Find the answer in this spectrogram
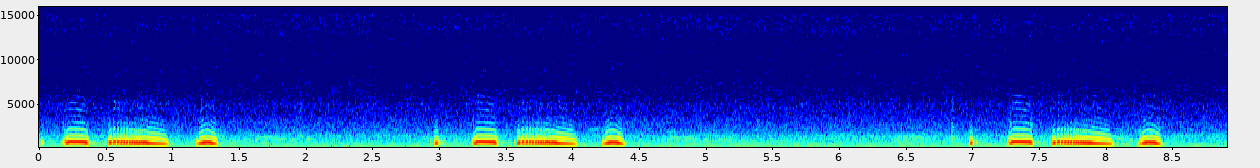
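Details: Spotted dove kept as a decoy to call wild doves, giving three identical coo phrases about every three and a half seconds, each a short pip, a hollow coo, a long purring falling coo and a crisp final coo.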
